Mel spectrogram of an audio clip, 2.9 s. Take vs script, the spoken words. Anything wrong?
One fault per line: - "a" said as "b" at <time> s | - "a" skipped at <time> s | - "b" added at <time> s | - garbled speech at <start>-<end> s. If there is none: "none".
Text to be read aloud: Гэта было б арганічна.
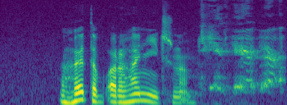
- "было" skipped at 0.9 s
